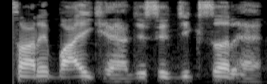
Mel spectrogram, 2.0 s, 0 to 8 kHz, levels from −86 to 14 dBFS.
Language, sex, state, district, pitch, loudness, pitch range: Hindi, male, Jharkhand, Sahebganj, 140 Hz, -16 LUFS, 125-145 Hz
